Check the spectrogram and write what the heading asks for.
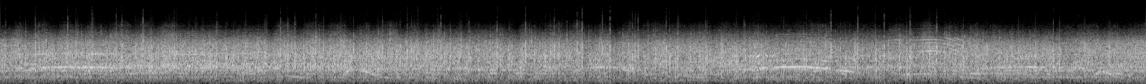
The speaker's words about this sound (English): Somebody clap their hands and shout unto the Lord.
